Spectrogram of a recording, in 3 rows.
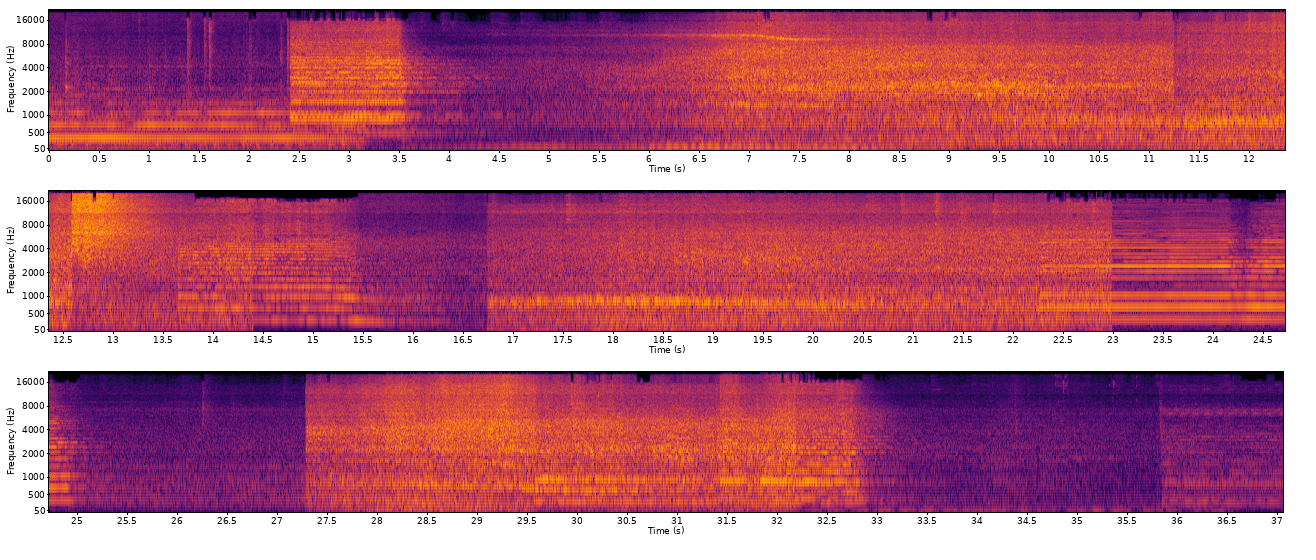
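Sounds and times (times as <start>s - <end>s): locomotive horn blasts: 0.0s - 4.8s, 13.6s - 16.3s, 22.2s - 25.2s, 29.5s - 33.3s, 35.8s - 37.0s
train wheels rumbling on track: 0.0s - 23.0s, 25.2s - 36.8s.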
